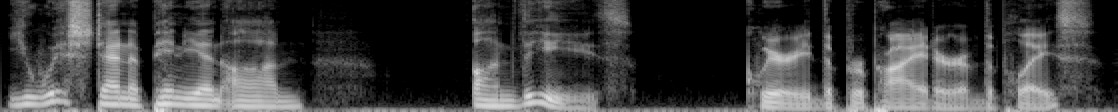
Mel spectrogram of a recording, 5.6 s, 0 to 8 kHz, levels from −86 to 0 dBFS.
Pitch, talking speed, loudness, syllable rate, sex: 105 Hz, 130 wpm, -20 LUFS, 4.9 syllables/s, male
